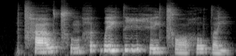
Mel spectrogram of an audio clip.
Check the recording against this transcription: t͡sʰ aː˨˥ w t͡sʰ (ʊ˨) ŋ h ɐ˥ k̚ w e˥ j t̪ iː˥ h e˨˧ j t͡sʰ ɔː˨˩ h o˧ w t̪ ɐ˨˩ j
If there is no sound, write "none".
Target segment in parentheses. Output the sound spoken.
ʊ˨˥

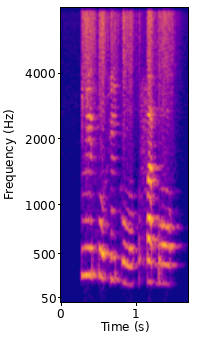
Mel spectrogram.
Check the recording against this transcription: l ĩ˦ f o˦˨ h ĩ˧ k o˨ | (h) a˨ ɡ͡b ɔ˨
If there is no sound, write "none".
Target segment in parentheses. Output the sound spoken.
f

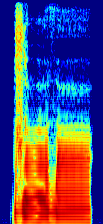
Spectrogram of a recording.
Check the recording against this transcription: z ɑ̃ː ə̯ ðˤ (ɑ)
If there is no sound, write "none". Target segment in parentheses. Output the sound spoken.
ɑ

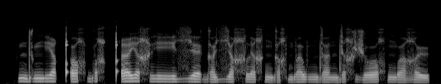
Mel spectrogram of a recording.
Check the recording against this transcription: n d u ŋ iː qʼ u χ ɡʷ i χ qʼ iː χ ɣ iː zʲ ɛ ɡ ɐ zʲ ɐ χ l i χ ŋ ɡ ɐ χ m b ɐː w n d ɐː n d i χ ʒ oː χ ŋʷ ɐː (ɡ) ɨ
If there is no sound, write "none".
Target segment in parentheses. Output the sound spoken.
ʁ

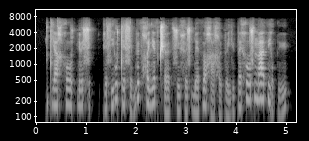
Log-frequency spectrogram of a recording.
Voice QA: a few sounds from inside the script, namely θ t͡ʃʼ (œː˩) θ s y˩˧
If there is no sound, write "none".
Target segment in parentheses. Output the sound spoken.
œː˩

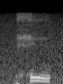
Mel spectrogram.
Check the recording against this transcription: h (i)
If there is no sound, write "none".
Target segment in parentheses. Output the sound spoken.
i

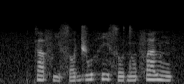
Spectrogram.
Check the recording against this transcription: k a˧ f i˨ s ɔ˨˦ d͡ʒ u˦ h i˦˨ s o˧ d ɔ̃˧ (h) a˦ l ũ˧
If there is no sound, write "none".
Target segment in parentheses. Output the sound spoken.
f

